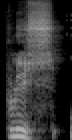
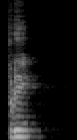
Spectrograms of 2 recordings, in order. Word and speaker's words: plus: Cette fois, nous allons parler du mot plus ou plus. P-L-U-S. Les deux prononciations sont possibles et dépendent de la fonction et de la place du mot dans la phrase.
